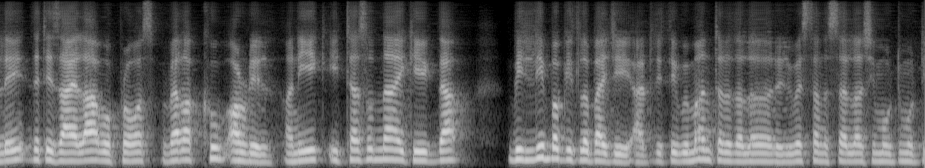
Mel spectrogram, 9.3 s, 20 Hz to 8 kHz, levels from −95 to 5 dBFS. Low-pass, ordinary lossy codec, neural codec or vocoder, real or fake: none; none; codec, 16 kHz, 0.2 kbps, FocalCodec; fake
